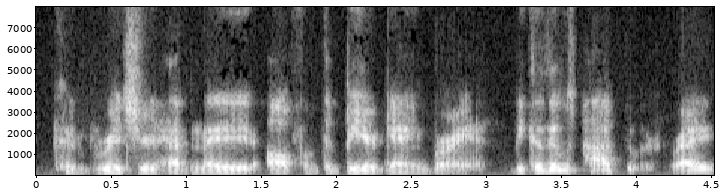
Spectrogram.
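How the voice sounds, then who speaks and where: A man with a Southern US accent, in a very clean recording with a silent background and a dry, close sound with no echo. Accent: Southern American. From US South, northwest Alabama. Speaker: former college basketball player. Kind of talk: casual interview.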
